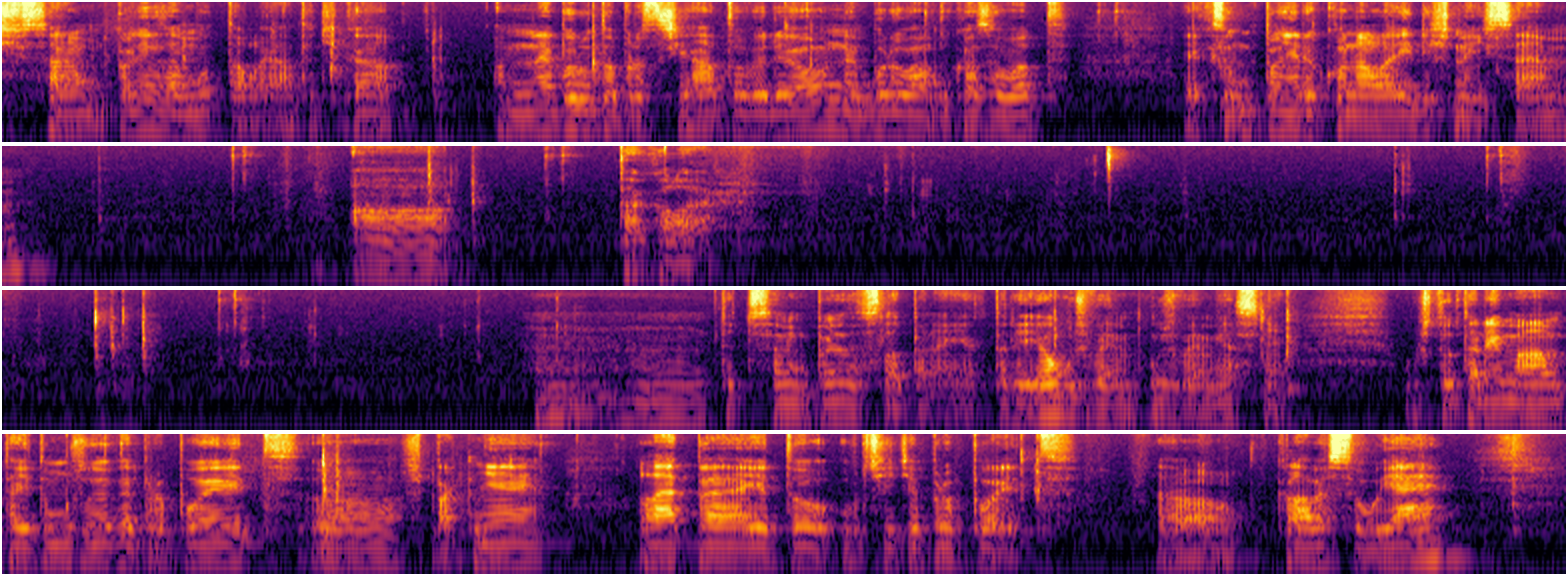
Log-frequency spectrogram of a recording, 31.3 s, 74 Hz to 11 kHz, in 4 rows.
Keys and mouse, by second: 2.1 Tab, 3.9 k, 6.6 middle click, 7.2 middle click, 8.9 click, 9.9 g, 10.0 g, 10.5 click, 12.3-14.7 middle drag, 16.1 g, 16.2 g, 16.7 click, 18.0 middle click, 21.9 k, 26.2-27.7 drag, 28.5 j, 30.2 middle click.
